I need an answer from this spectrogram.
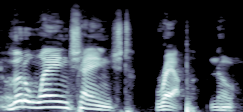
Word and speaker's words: Lil Wayne: Lil We Wayne. was doing too much. Doing 2 syllables. Code switching. Little. Oh, look, she got me for the Yeah, code you switching. did. Lil Wayne.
